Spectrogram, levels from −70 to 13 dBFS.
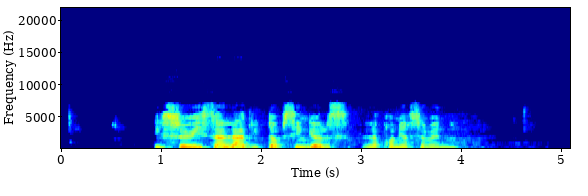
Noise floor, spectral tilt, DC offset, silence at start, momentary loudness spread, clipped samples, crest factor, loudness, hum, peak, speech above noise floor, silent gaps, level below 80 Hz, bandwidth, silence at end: -55 dBFS; -3.5 dB/octave; under 0.1%; 0.95 s; 13 LU; under 0.1%; 18 dB; -18 LUFS; none; -2 dBFS; 36 dB; none; -62 dBFS; 7.6 kHz; 1.05 s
